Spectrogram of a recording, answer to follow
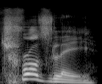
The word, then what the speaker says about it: Trottiscliffe: not that, is Troatscliffe. it? It's going to be like Troatscliffe or something. I bet it's like, I don't know. I can't even think of anything that's not that. Troatscliffe. Trosley.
